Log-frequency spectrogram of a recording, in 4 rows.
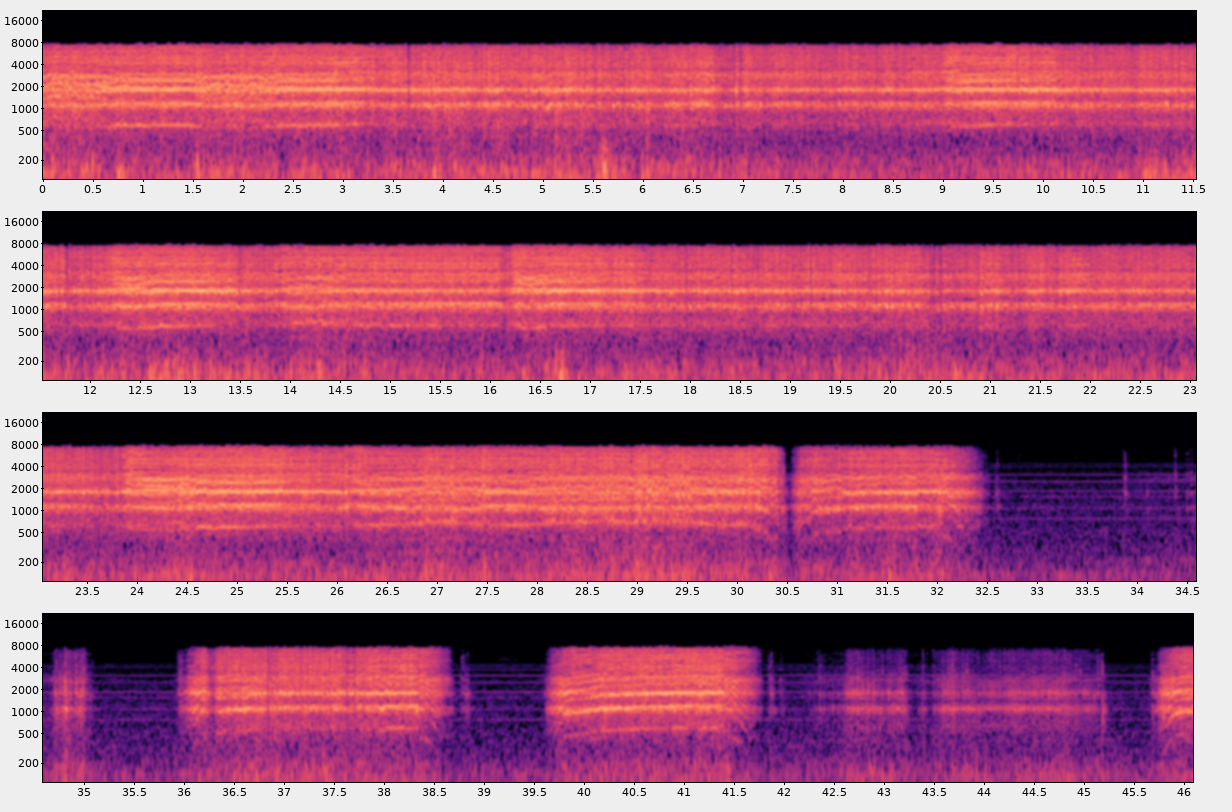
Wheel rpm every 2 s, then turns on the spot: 160, 160, 160, 160, 160, 160, 160, 160, 160, 160, 160, 160, 160, 160, 160, 110, 10, 10, 130, 50, 110, 20, 20.
42-44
